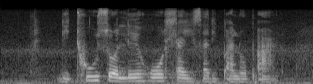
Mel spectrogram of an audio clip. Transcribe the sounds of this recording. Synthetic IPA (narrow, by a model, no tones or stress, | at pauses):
ditʰusɔlɪhʊɬaisadipʼalɔpʼa̰ːlɔ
